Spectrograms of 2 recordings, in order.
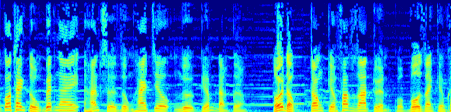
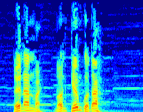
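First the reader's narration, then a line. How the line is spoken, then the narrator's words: Shout. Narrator (Vietnamese): hắn quát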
